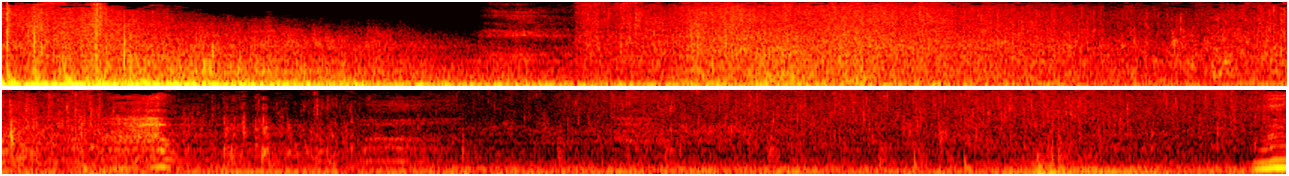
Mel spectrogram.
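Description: A Confringo blasting spell explodes in Hogwarts Legacy, a loud booming burst at the start that rumbles and fades into a low, lingering roar.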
